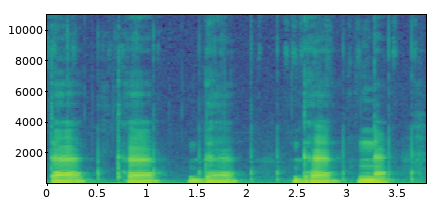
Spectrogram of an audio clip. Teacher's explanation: ऊपर वाले दांतों से जो है जिह्वा टच करती है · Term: दंत्य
